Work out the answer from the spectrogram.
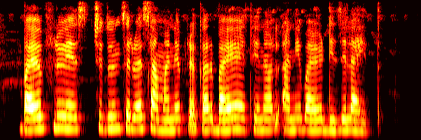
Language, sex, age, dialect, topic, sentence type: Marathi, male, 18-24, Varhadi, agriculture, statement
